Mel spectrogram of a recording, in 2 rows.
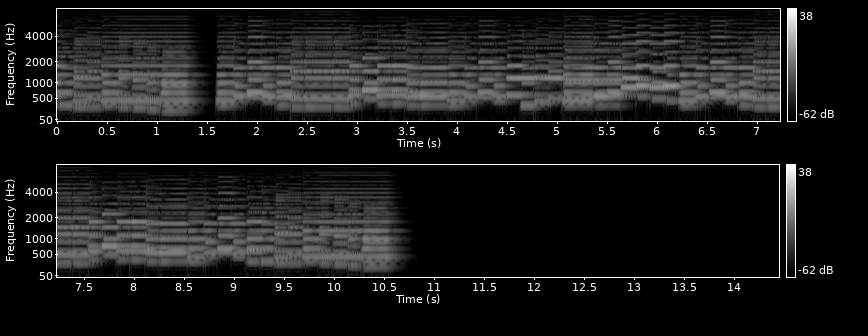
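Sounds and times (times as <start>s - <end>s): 
two-part brannvinspolska tune: 0.0s - 10.7s.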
